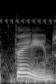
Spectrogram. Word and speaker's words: Thames: the mouth of the Thames. We say Thames, not Thames, as the Brits say.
